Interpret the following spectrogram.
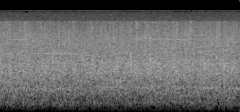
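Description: Football stadium crowd: steady, even noise from a large crowd on the terraces, with no single call standing out.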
